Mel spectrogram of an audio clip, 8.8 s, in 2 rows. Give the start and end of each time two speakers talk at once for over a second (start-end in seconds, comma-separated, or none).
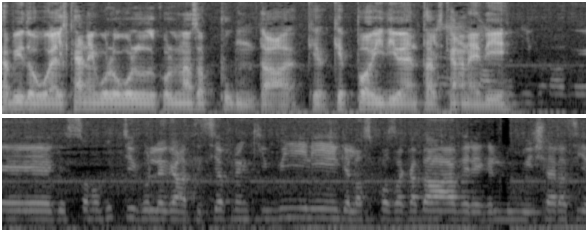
none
